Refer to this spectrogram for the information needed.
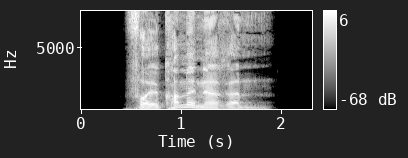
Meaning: strong dative masculine/neuter singular comparative degree of vollkommen
- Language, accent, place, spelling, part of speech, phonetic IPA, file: German, Germany, Berlin, vollkommenerem, adjective, [ˈfɔlkɔmənəʁəm], De-vollkommenerem.ogg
